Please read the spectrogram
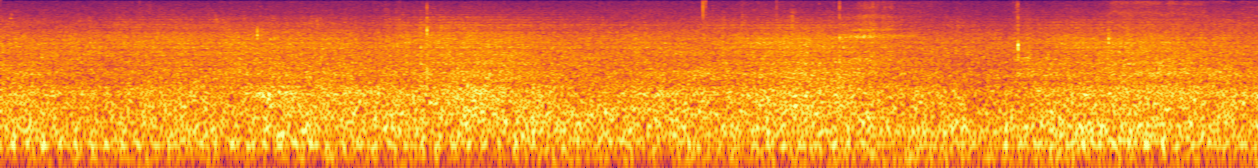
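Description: Steady outdoor river ambience: an even rush of wind on the microphone mixed with the wash of the river's water.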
